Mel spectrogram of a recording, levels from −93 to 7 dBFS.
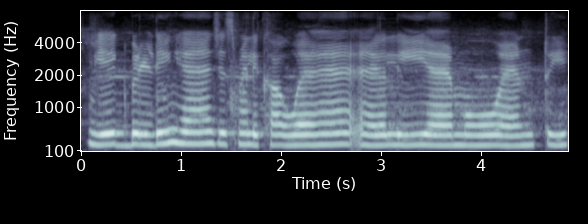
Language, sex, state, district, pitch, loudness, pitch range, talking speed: Hindi, female, Chandigarh, Chandigarh, 220 Hz, -12 LUFS, 215-230 Hz, 125 wpm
